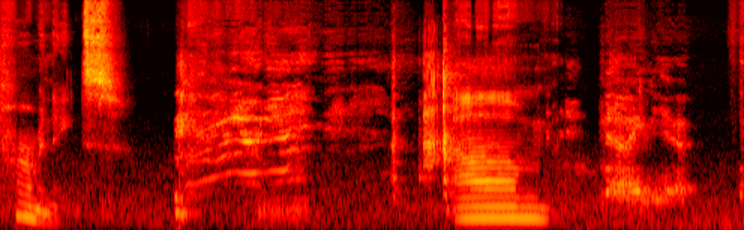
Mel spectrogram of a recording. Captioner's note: laughs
